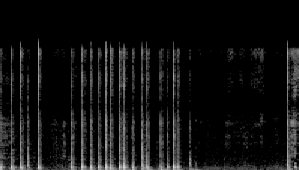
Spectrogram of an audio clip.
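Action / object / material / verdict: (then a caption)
tap / plastic cream tube / plastic / none. A hollow white plastic Dr. Sea multi-purpose cream tube, likely partly full and lying flat, is tapped and scratched with long painted nails. A quick run of short, dry, hollow ticks with a low-mid knock plays for about two and a half seconds, then a pause and one final tap. Each tap dies away almost instantly.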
